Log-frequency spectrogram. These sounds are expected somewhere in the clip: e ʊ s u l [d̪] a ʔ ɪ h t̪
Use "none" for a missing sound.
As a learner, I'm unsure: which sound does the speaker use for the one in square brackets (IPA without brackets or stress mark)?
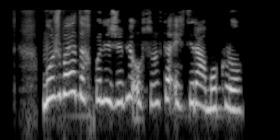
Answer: t̪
